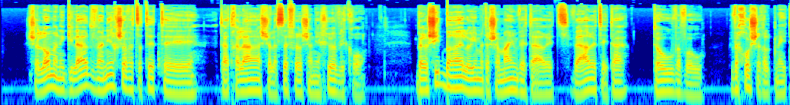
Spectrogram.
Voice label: hebrew male

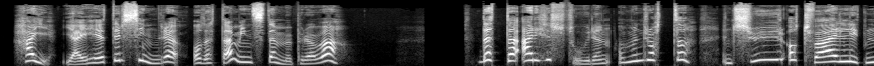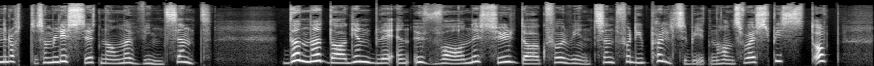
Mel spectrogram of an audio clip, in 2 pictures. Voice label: norwegian girl

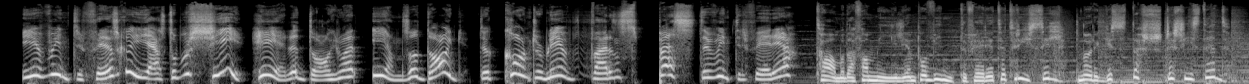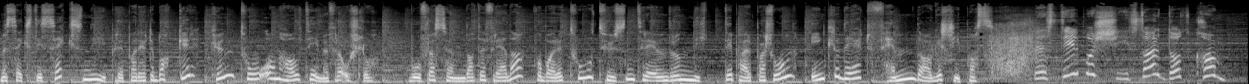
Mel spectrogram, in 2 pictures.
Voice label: norvegian boy

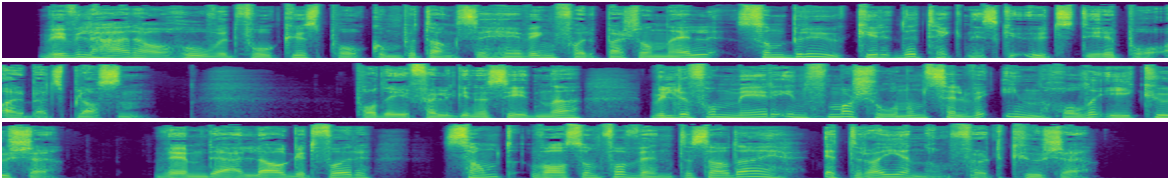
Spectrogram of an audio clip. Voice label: norwegian male

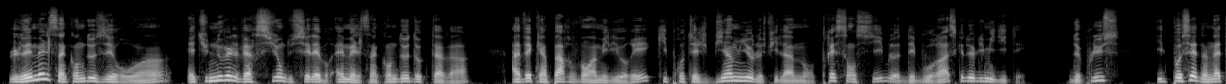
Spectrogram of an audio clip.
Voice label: french male

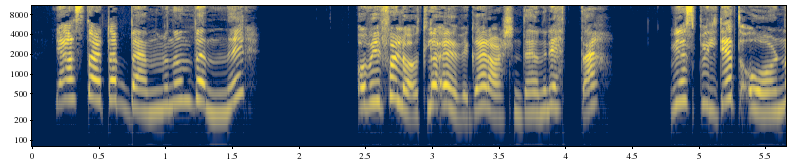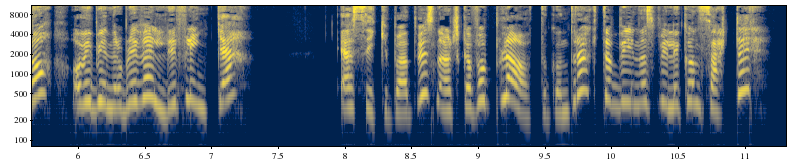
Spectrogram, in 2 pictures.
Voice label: norvegian girl

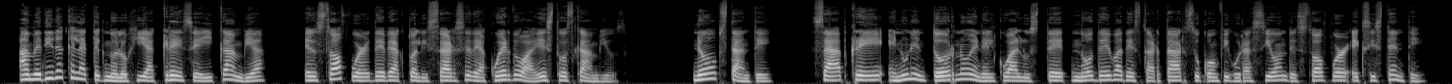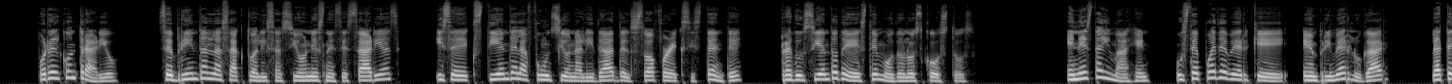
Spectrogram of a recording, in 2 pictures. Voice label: mexican female

